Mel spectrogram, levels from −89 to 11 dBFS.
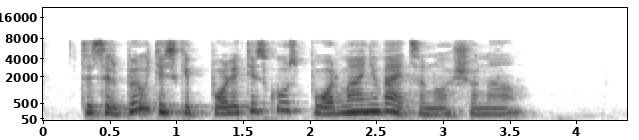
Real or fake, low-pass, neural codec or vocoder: real; 7.2 kHz; none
